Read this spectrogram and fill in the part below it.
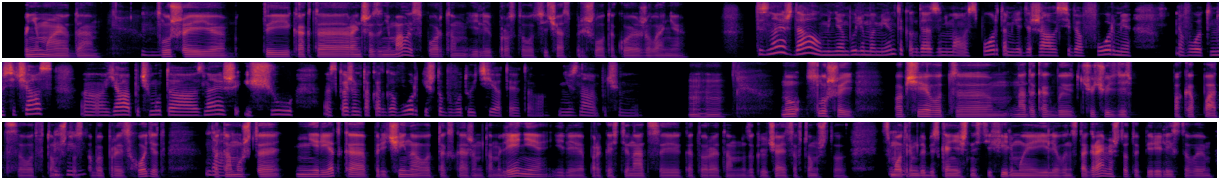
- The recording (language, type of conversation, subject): Russian, advice, Как начать формировать полезные привычки маленькими шагами каждый день?
- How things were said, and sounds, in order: none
